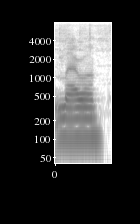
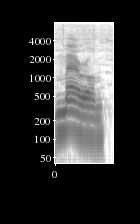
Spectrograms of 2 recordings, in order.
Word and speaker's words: Maron: Yeah, I'd definitely go for the catfish at Maroon. And I know I do that sometimes. I said maroon there, and I know it's called Maron, but the way I pronounce some stuff, sometimes I just don't pronounce stuff properly.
